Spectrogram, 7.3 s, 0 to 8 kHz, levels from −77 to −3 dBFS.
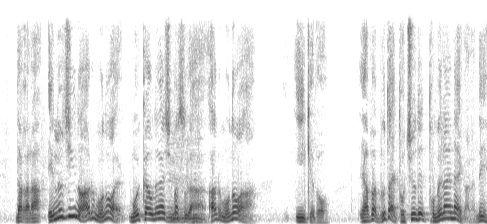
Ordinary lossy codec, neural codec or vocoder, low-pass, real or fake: none; none; 7.2 kHz; real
